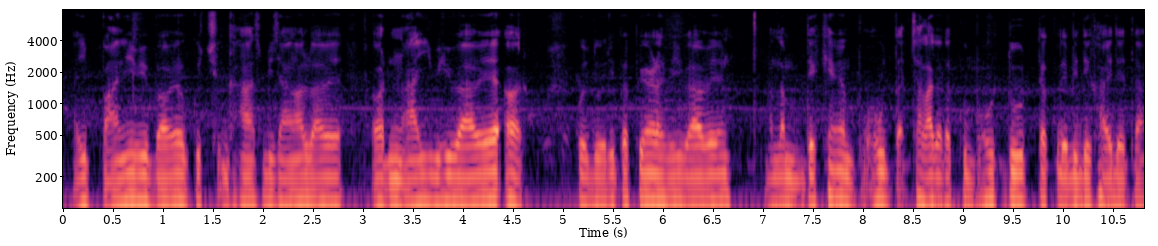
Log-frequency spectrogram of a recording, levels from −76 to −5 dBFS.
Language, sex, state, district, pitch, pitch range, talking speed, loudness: Bhojpuri, male, Uttar Pradesh, Deoria, 100 Hz, 95-105 Hz, 185 wpm, -28 LUFS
